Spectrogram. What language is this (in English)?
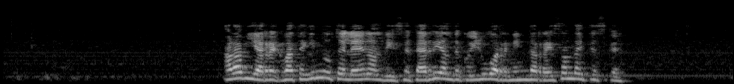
Basque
